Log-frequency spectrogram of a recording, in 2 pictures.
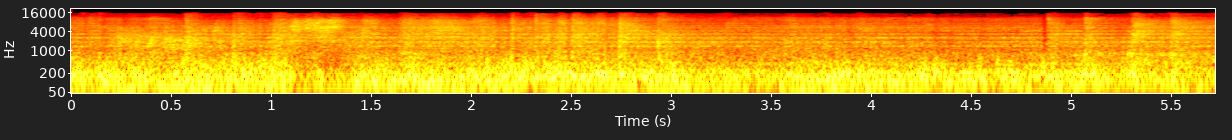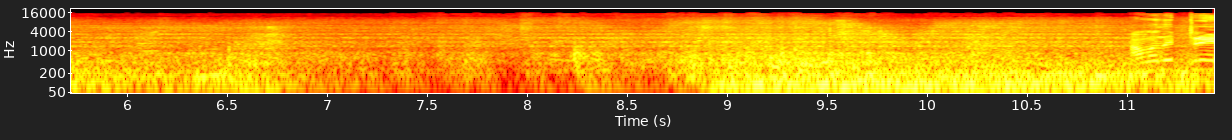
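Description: Rolling at about 35 km/h toward Srinagar station, a stone-carrying freight train rumbles steadily with loud wheel clatter, heard from aboard; the noise dips briefly midway before swelling back to a full roar.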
